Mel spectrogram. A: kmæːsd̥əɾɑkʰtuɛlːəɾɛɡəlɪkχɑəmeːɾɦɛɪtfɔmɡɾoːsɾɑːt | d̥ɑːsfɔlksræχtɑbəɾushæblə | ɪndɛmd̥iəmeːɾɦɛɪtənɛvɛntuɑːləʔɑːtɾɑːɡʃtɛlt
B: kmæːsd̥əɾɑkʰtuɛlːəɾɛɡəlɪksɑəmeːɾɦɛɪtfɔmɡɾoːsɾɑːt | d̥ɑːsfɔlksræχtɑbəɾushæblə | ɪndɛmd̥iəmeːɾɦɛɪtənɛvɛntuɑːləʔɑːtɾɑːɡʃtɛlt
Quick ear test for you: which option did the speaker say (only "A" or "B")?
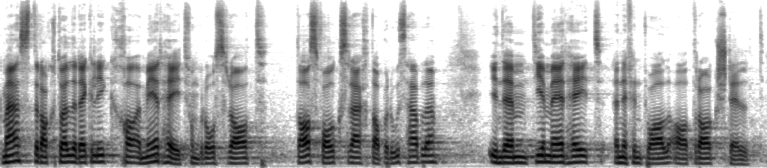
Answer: A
